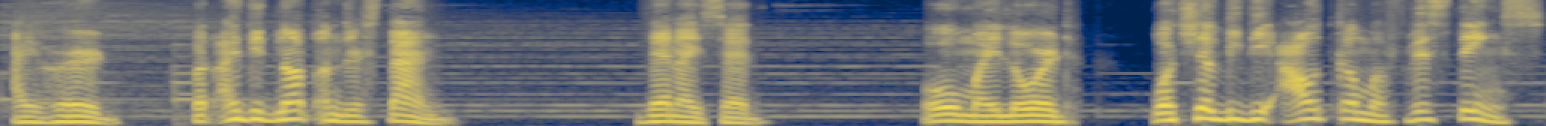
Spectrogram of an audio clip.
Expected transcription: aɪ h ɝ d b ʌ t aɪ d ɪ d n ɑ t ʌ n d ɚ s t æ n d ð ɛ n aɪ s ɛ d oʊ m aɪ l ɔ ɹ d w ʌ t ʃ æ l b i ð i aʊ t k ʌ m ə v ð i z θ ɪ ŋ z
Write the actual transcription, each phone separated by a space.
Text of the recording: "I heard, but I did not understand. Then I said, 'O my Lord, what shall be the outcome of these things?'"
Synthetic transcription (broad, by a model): aɪ h ɝ d b ʌ t aɪ d ɪ d n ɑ t ʌ n d ɚ s t æ n d ð ɛ n aɪ s ɛ d oʊ m aɪ l ɔ ɹ d w ʌ t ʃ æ l b i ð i aʊ t k ʌ m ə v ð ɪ s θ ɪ ŋ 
